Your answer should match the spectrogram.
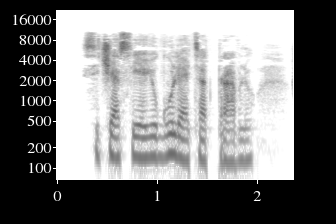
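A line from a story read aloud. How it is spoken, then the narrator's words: Beauty's whisper. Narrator (Russian): шепнула красавица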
